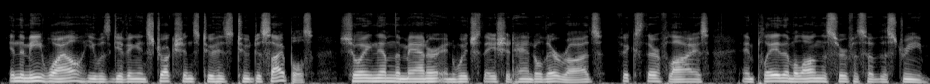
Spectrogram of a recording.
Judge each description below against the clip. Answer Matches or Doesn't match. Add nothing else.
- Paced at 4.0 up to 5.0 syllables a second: Doesn't match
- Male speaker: Matches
